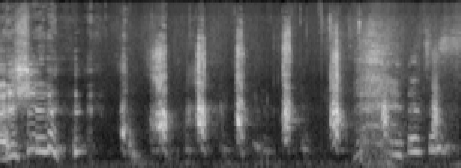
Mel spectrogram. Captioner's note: all laugh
